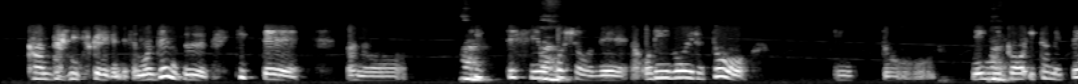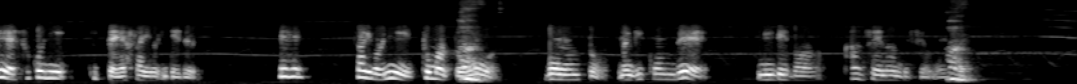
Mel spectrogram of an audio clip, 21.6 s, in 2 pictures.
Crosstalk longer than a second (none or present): none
